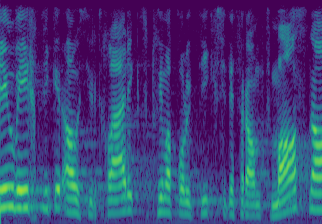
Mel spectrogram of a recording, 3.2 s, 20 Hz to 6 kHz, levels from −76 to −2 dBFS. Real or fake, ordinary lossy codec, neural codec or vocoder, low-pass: real; Opus, 32 kbps; none; 5.4 kHz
